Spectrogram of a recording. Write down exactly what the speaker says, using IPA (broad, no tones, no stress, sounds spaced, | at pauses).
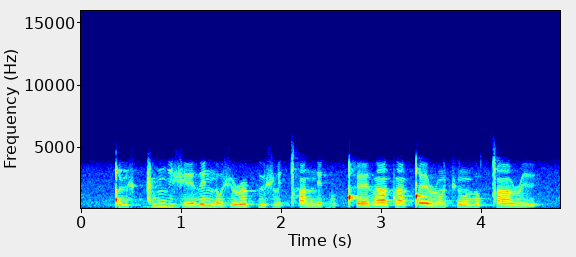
ǃ ʉ ʒ ɡ͡ǁ u ŋ i ʒ e ð e n o ʒ ɹ ə˞ k ʉ ʒ l ɪ ǀʰ ã n e ɡ u ǃʰ ɛ ð ã t ã ǃ ɛ ɹ õ t͡ʃ ũ ð u ǀ ã ɹ ɪ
